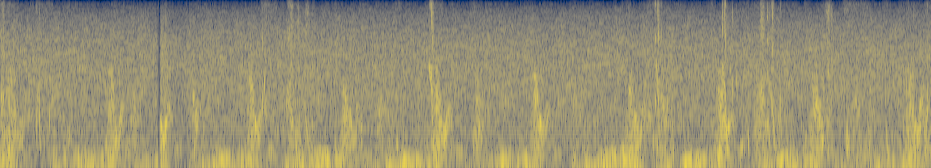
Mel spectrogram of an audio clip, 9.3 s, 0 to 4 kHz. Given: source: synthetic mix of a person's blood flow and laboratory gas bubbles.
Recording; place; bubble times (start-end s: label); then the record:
Doppler ultrasound of blood flow; precordium
0.00-0.25 s: bubbles
0.34-0.53 s: bubbles
0.66-0.72 s: bubbles
2.59-2.77 s: bubbles
2.85-3.20 s: bubbles
3.33-3.38 s: bubbles
3.57-3.66 s: bubbles
3.93-4.01 s: bubbles
4.27-4.43 s: bubbles
4.70-4.81 s: bubbles
6.25-6.31 s: bubbles
6.41-6.85 s: bubbles
7.09-7.14 s: bubbles
7.18-7.85 s: bubbles
8.03-8.09 s: bubbles
8.20-8.35 s: bubbles
8.41-8.74 s: bubbles
8.82-8.90 s: bubbles
8.98-9.32 s: bubbles
From the record:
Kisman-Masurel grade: 232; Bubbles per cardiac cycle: several, 3 to 8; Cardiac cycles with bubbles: 50 to 99%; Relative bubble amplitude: moderate (0.250 to 0.450); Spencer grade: 3 (all of the cardiac periods contain showers or single bubble signals, but not dominating or overriding the cardiac motion signals); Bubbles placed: anywhere in the cardiac cycle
